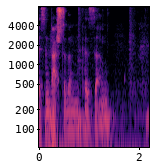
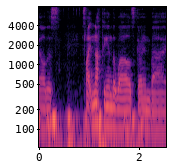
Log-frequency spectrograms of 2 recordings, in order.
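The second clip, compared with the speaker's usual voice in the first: ordinary talk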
